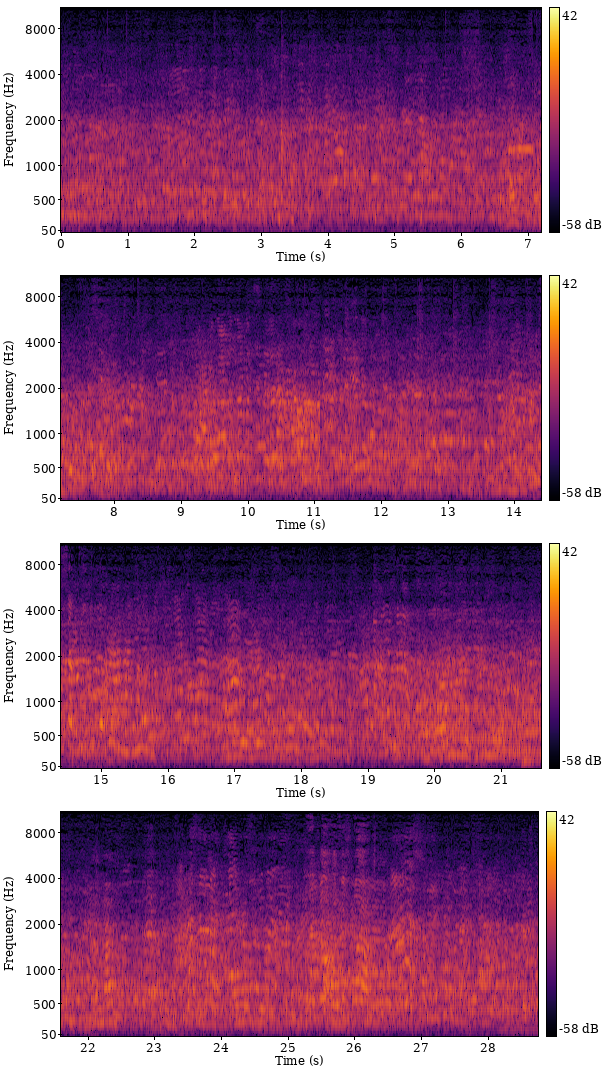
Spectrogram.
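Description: Chatter of many people talking at once in a large, crowded workroom full of bidi rollers; no single voice stands out.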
